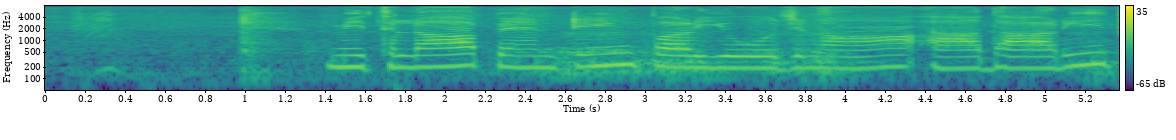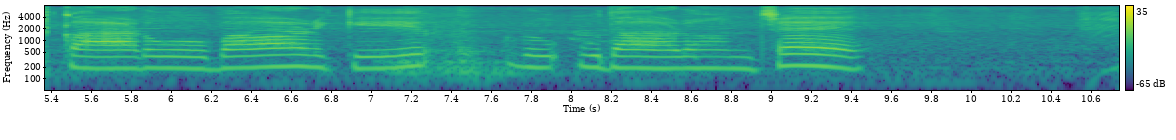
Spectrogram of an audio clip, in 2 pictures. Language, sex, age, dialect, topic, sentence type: Maithili, female, 56-60, Bajjika, banking, statement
